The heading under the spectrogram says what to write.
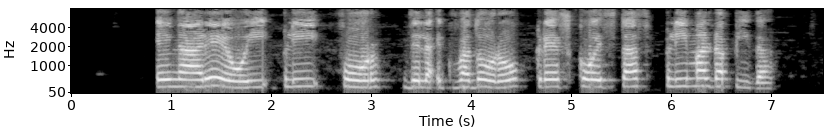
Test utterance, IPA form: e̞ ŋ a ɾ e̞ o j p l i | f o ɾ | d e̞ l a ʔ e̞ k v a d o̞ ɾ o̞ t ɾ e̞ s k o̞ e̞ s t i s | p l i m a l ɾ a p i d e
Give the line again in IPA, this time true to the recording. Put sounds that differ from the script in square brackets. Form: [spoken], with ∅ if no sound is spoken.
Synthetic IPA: e̞ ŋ a ɾ e̞ o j p l i | f o ɾ | d e̞ l a ʔ e̞ k v a d o̞ ɾ o̞ [k] ɾ e̞ s k o̞ e̞ s t [a] s | p l i m a l ɾ a p i d [a]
